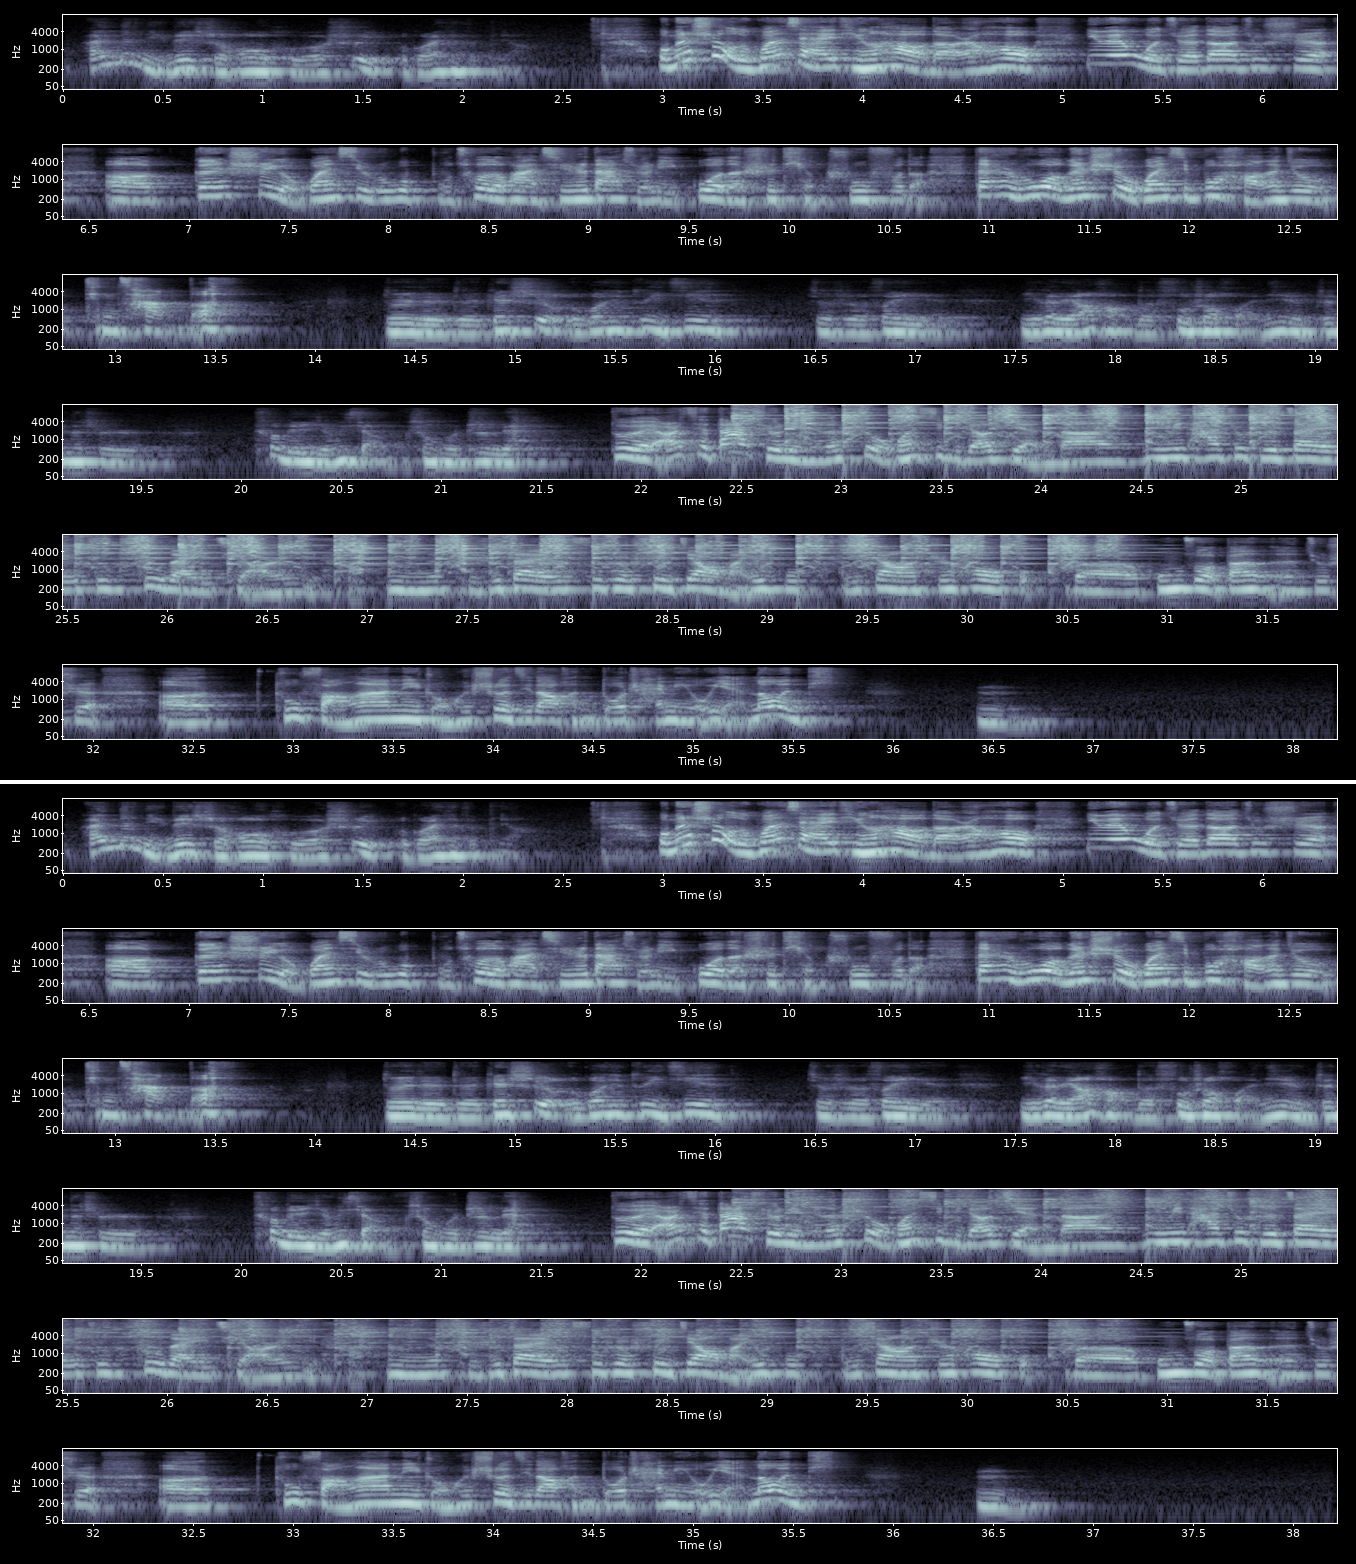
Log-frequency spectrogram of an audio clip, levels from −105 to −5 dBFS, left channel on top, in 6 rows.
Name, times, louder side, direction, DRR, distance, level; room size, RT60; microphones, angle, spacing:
voice 1, 0.1-2.3 14.4-16.1 16.5-17.2 17.5-19.6 20.1-21.5 36.4-36.8, right 2 dB, 90° right, 0.6 m, -37 dB
voice 2, 2.7-13.6 21.9-35.7, equal, ahead, 0.4 m, -34 dB
Cutlery silverware, 22.5-30.8, left 11 dB, 60° left, 0.7 m, -31 dB
8.3 x 7.9 x 7.3 m
head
